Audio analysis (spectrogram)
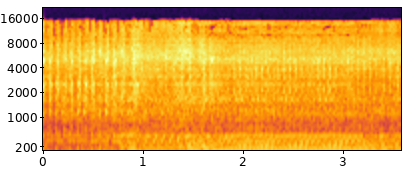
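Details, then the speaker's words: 1985 Ford Escort diesel with a Mazda RF 2.0 engine, first start after 3 years, running on red diesel. Even clatter at about 3.5 beats a second swells slightly, then settles. Smooth, normal diesel idle. "listen to that man don't that sound somebody look at this smooth"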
